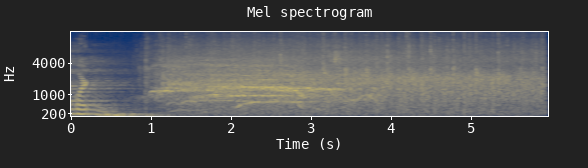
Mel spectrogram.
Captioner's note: applause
